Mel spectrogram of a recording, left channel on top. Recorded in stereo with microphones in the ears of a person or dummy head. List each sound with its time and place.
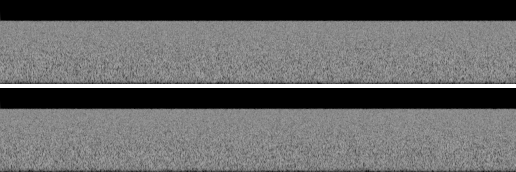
Only background noise.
